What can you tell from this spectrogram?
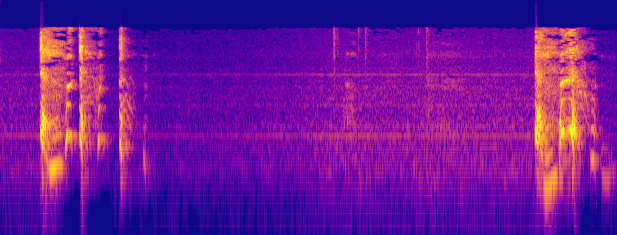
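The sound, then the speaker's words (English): Someone coughs harshly after swallowing water wrong: a quick burst of three or four rough coughs, a quiet pause with faint clicks, then another loud cluster of coughing. “I swallowed my water wrong.”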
